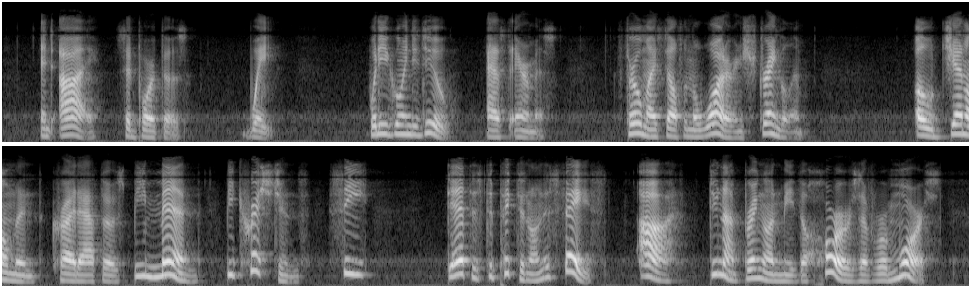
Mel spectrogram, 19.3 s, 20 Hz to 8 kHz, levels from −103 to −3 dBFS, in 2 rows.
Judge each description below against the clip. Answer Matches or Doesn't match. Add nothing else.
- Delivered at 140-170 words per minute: Matches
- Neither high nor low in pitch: Doesn't match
